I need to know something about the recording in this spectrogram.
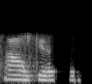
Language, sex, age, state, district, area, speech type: Tamil, female, 18-30, Tamil Nadu, Chennai, urban, conversation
